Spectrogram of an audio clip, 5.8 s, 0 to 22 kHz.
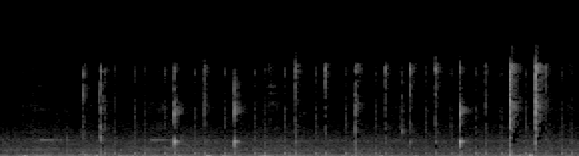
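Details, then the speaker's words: Honda City CNG with engine shaking at idle in gear, ignition coil leak test: sharp, irregular snapping clicks over a low hum as coil number 2 leaks high voltage fairly strongly; coil 1 fine. "ค่อนข้างแรงนะครับตัวที่2ตัวที่2รั่วนะครับ"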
